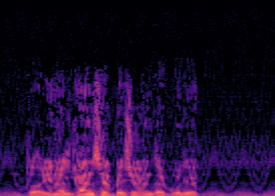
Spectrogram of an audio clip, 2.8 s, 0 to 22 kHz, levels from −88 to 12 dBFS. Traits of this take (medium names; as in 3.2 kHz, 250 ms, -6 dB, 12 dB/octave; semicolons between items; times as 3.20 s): a quantiser's noise floor 12-bit, dither triangular; phasing stages 12, 3.4 Hz, lowest notch 420–2500 Hz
